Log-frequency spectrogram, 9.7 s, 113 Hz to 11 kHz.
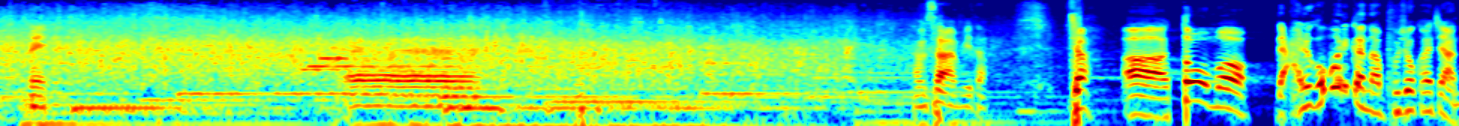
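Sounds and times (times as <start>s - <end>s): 
audience applauding: 0.0s - 6.8s
speech: 0.2s - 0.6s, 6.2s - 9.7s.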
